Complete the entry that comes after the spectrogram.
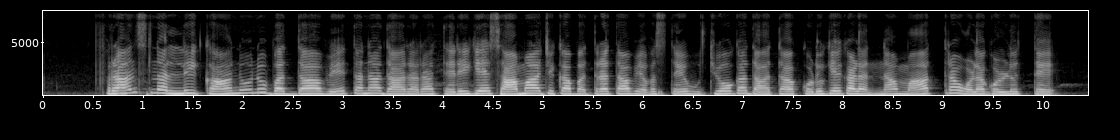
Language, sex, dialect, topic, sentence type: Kannada, female, Mysore Kannada, banking, statement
